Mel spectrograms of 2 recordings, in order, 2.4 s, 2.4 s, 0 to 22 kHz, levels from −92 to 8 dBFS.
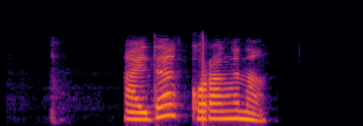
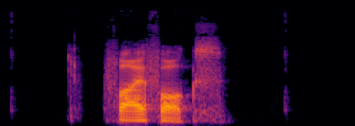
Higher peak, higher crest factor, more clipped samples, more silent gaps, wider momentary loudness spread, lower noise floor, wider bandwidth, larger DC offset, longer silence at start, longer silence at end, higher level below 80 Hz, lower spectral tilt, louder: about the same, -4 dBFS vs -2 dBFS; about the same, 18 dB vs 22 dB; neither; neither; second, 7 LU vs 25 LU; second, -53 dBFS vs -68 dBFS; second, 7.2 kHz vs 10 kHz; neither; first, 0.85 s vs 0.7 s; second, 0.65 s vs 0.9 s; first, -62 dBFS vs -72 dBFS; about the same, -6 dB/octave vs -6 dB/octave; about the same, -19 LUFS vs -18 LUFS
